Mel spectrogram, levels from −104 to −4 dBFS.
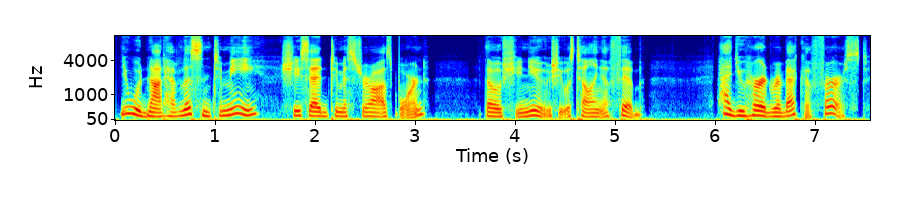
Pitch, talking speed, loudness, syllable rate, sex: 180 Hz, 200 wpm, -20 LUFS, 4.4 syllables/s, female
